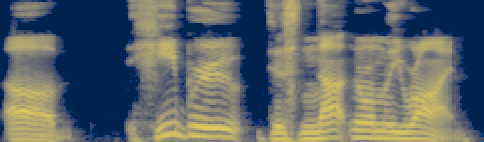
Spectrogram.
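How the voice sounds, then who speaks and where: An older man teaches on his call-in show, emphatic and explanatory, doubling back on words as he restarts a thought. His voice sits at an ordinary middle pitch. The sound is dry and close, with no room to it. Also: animated, slow pace, a bit bright, no echo. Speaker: radio talk show host and Bible teacher.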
